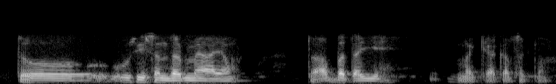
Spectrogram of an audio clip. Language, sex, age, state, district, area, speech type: Hindi, male, 60+, Madhya Pradesh, Balaghat, rural, conversation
